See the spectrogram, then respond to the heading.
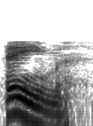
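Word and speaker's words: AIM (עם): And the answer to that question is that that word is AIM, A-M, long A.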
